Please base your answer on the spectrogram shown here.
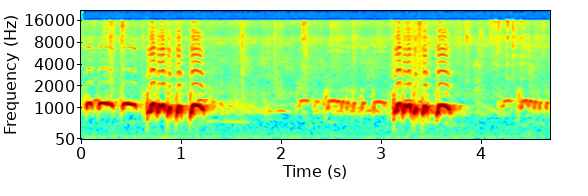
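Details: Local zebra dove song meant to prompt lazy doves to sing: soft rolling coos open, then a loud husky burst of quick cooing notes, more gentle trilled coos, and a second loud burst.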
